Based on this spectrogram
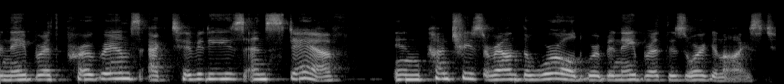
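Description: A woman speaks with fairly even intonation. The background is quiet. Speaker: event moderator. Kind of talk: formal introduction. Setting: video call. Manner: formal. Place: home room. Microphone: video call.

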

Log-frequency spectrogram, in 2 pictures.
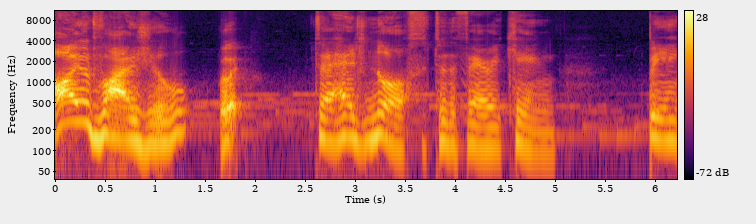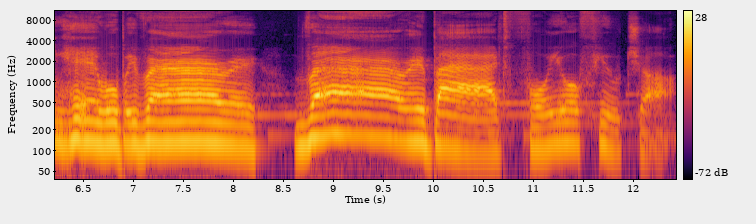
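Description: Over faint background music, a man at a medium pitch does a put-on character voice at a very slow pace. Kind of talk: solo RPG character voice. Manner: proud, easily distracted.

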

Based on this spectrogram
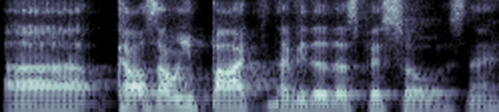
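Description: Spoken at a moderate pace with ordinary pitch variation, the voice sits over a quiet background. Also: man. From Brazil. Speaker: English teacher. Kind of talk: live stream English lesson. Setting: home studio. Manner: animated. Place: home room. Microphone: professional microphone; studio mic.

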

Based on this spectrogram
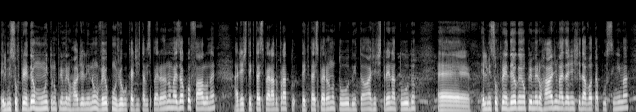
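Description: This man talks very fast in a high voice with fairly even intonation. The sound is dry, with no echo. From Bahia, Brazil (Feira de Santana); Bahia, Brazil. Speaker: MMA fighter. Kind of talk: post-fight interview. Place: meeting room. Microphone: podium.

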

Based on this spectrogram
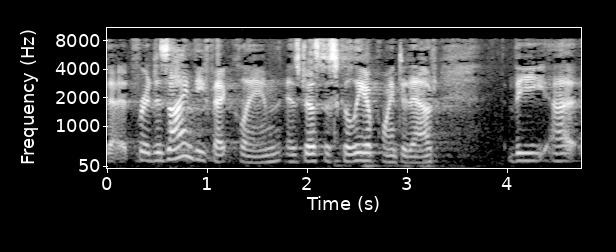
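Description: A woman's fairly low-pitched voice at a moderate pace, with ordinary pitch variation. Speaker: lawyer arguing before the court; attorney arguing a case. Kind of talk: oral argument. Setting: courtroom. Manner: formal. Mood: formal, persuasive. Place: hall.

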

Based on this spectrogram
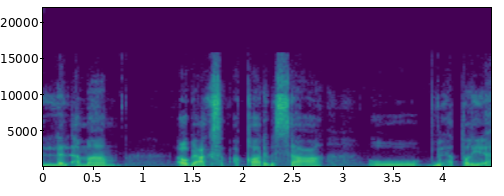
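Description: A man speaks at a moderate pace in a fairly low voice with fairly even intonation, recorded dry and close with no echo. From Syria. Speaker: orthodontist and university lecturer. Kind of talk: lecture. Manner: halting. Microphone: audio quality issues reported by some listeners.

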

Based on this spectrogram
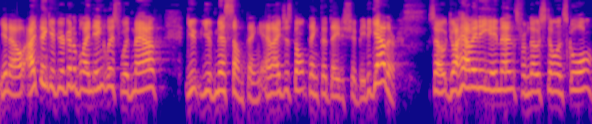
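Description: Bright and sharp in tone, a man's raised, projected voice carries lively intonation. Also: quiet background. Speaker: preacher. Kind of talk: sermon. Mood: humorous, light-hearted. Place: church. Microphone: headset.

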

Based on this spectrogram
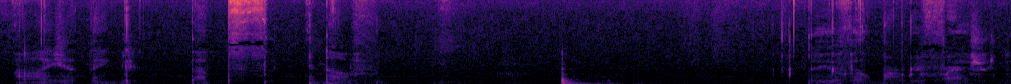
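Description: With long, frequent pauses, the whispering unfolds at a very slow pace. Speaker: ASMR artist. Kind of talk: ASMR personal attention role play. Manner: soft-spoken.

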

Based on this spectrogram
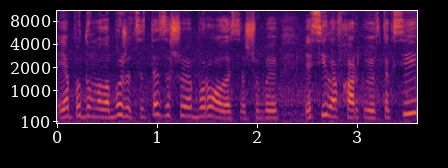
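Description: The woman's voice is high-pitched with ordinary pitch variation. She talks at a very fast pace. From Kharkiv, Ukraine. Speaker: singer. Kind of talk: interview answer.

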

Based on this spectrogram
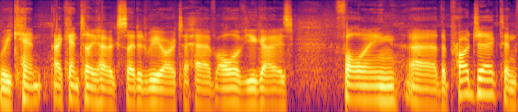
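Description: This man's voice is fairly low in pitch, with a bright, sharp tone. He talks at a very fast pace with ordinary pitch variation. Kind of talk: interview answer. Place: forest.

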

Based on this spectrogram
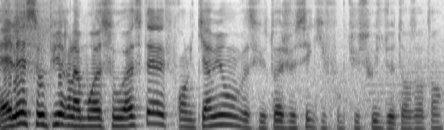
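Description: A man's high-pitched voice with lively intonation at a fairly quick pace, over light background noise. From France. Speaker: gaming streamer. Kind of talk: live gameplay stream chat. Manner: animated.

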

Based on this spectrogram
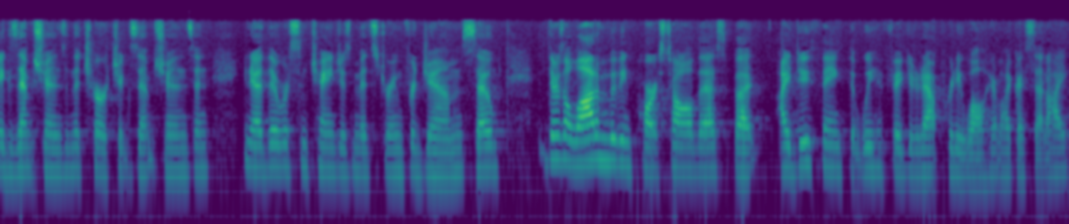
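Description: A woman speaks at a fairly quick pace in a plain, everyday voice. Her pitch is fairly low and her intonation fairly even. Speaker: guest. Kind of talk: interview answer. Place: studio.

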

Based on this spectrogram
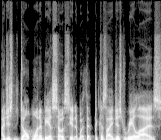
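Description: A man with a fairly low pitch and a Midwestern American accent talks at a very fast pace, with a dry sound and no echo. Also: quiet background. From US Midwest. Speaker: expatriation and second-passport consultant. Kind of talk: interview. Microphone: studio mic.

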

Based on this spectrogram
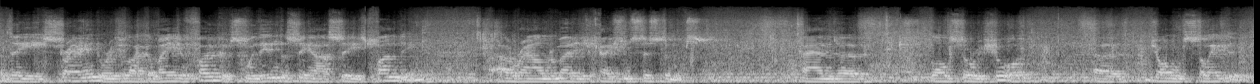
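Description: A man talks at a fairly slow pace with long, frequent pauses, amid loud background noise and audible room echo. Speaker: introducer at a lecture. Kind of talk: speech introducing a guest lecturer. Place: classroom. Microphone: camera far.

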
